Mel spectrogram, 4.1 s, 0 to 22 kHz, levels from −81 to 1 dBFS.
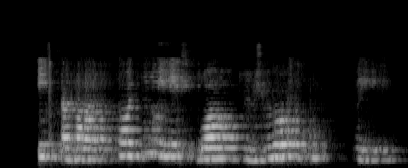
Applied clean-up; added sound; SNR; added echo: neural mask model DeepFilterNet 3.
